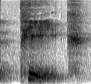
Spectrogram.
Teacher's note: ピーって伸ばして最後にクッと持ち上げる音ですね。重い荷物を持ち上げる音のクッで、ピークというふうに発音します。シーズンは S の音ですから、スッスッスッスッスッで、シーって言って、あのズンは Z の音ですね。ズズズ、シーズン、シーズンというふうに、前歯の方から音が、スッスッ空気が抜けて音が出ますね。だ、喉でシーズンシーズンじゃなくて、シーズンシーズン、前歯の音を出してください。このスッスッ、タイヤのチューブが抜ける音、そしてそれが濁る音、ズズズですね。では私の後について発音いきましょう。ピークシーズン、ピークシーズン、はい、いいと思いますね。でそれに対して、少ないやつね、これはですね、オフシーズン、オフシーズン。でシーズンは今やりましたけれども、このオフの音ですけれども、日本人の場合で口先でオフオフって言って F の音が出てない場合も多いですね。じゃなくて喉の奥でオッオッオッ、あのオペラ歌手がオッオッオッオッオッっていうぐらいですね、喉を開いてオッオッと出します。アメリカ人だともっと開きますから、あ、こんな音になりますね。オフシーズン、オ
